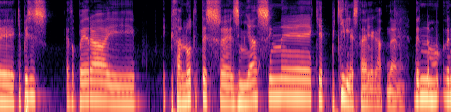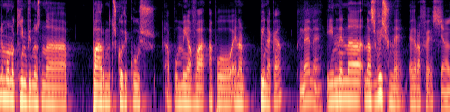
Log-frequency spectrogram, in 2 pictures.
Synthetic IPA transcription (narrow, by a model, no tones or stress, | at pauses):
ecepisis | e̞ðo̞pe̞ɾɐi | piθɐno̞t̪it̪e̞szimɲɐsine̞ce̞picile̞sθɐe̞le̞ɣɐ̰nnðe̞nineðenine̞mo̞no̞cinðino̞znɐ | pɐɾunet̪u̥skoðikusɐ̰pomiɐvɐɐpoḛnɐnpinɐkɐ | neneine̞nɐnɐzvisune̞̰eɣɾɐfe̞̰s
